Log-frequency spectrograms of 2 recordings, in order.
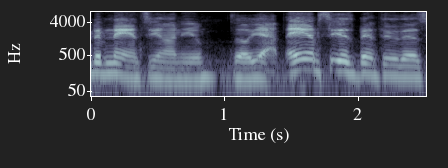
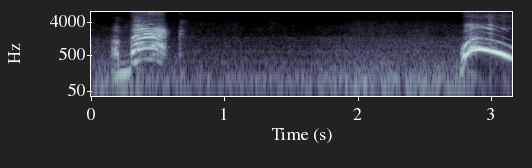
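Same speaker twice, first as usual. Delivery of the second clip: very loud, very high, excited whooping cheer; 9 dB louder than usual. Coming back to the live stream after stepping away, yelling excitedly. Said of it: "I don't know why I'm yelling like that".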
